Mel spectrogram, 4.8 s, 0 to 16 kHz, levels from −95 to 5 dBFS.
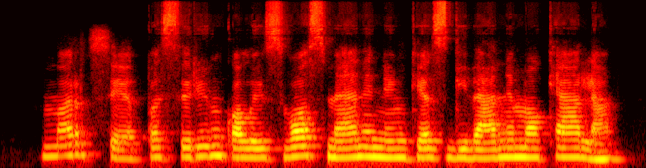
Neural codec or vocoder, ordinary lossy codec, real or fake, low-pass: none; Opus, 16 kbps; real; 14.4 kHz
